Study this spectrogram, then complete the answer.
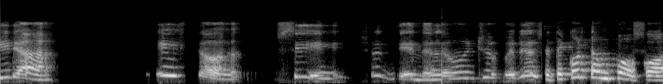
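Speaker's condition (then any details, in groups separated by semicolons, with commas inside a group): Cerebral palsy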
